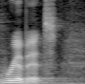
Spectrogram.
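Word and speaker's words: RIBITS: bank information tracking system and yes it is pronounced rivets and that's a database that has uh all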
